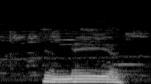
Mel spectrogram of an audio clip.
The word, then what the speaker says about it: Emmaus: Emmaus.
